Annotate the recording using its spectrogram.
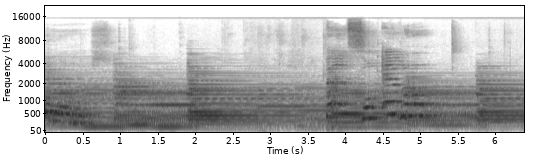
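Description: Two girls singing a pop song through microphones over sustained piano chords. A held sung note slides down at the start, and the voices come back in about four seconds in after a short pause in the singing.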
